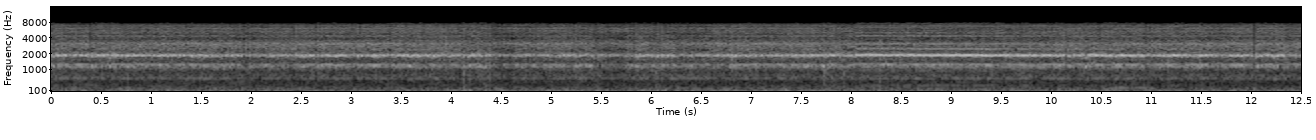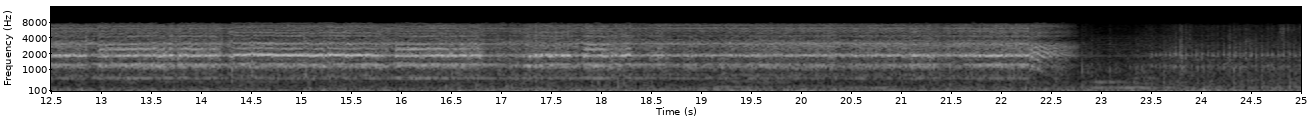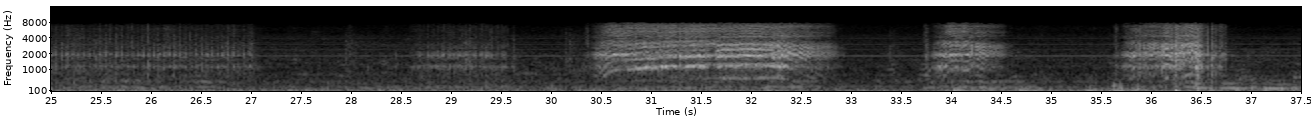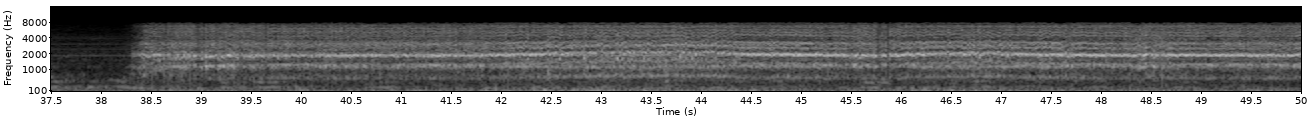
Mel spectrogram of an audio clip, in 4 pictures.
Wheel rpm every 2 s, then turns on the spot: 160, 160, 160, 160, 160, 160, 160, 160, 160, 160, 160, 60, 20, 10, 10, 80, 60, 20, 0, 90, 160, 160, 160, 160, 160.
24-30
